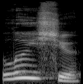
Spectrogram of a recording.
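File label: "лыйсьы", Komi, female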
